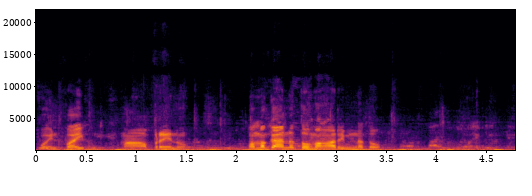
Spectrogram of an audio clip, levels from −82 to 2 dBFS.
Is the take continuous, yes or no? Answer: yes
